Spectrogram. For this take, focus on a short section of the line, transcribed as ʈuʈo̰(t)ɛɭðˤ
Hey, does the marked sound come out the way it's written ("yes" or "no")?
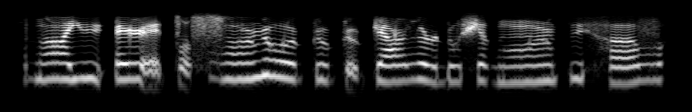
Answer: no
